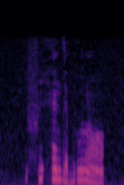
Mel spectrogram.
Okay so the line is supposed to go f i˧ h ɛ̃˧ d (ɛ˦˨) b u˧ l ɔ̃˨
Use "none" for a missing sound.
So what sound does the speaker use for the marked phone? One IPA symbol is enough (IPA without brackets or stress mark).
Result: ɛ˨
